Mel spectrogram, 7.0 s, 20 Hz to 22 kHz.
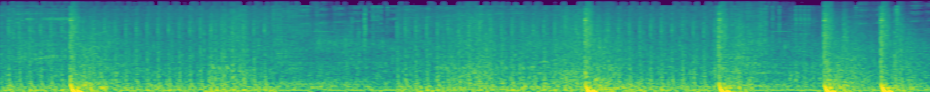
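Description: Gunfire from a pistol loaded with status effect bullets in the video game The Division 2 rattles in continuous rapid fusillades, punctuated by several sharper, louder single shots throughout, with no talk over it.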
